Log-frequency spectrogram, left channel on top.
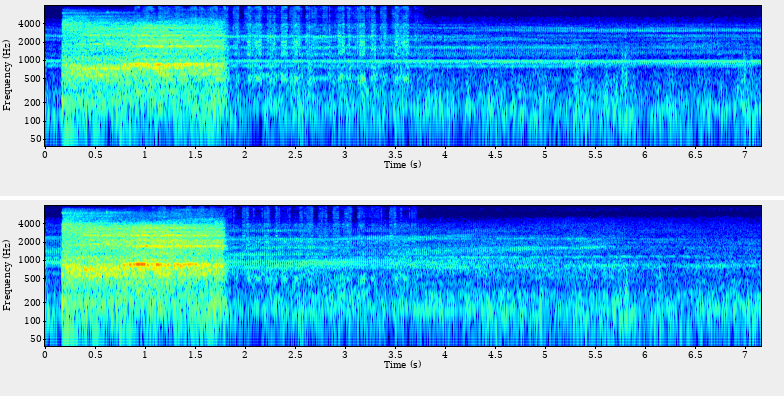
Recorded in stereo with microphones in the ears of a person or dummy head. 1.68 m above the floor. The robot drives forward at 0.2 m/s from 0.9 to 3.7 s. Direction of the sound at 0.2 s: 20° right (ahead or behind).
